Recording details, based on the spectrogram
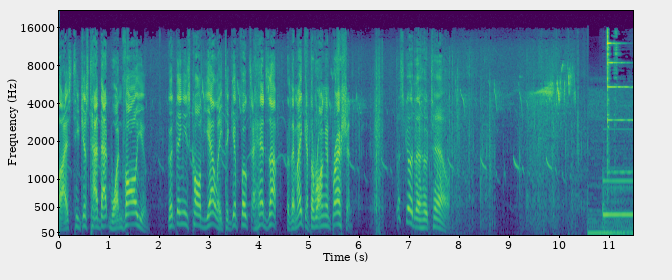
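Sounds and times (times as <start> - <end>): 
speech: 0.0 - 8.0
hotel service bell ding: 10.9 - 11.4.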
